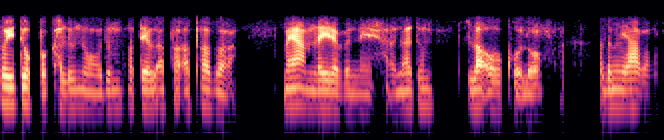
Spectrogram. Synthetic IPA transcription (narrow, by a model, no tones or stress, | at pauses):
tʰojdok̚pɐkʰɐlunɔɐdumhotelʔɐ̰pʰa̰ʔɐ̰pʰabɐ | mɐjamlɐjɾɐbɐneɐ̰nɐdum | laʔokʰotlɔ | ɐdumjaɡɐni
